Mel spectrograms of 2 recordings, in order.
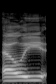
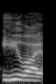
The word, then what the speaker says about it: Eli: glitter uh you can find more music from ellie uh uh by checking out eli oh my god okay people here listening to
